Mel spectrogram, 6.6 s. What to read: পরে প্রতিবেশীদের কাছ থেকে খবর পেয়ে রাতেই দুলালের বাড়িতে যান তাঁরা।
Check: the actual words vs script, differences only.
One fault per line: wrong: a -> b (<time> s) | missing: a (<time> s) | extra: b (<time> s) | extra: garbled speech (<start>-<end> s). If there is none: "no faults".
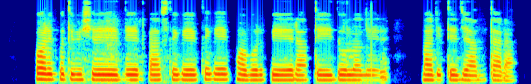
extra: থেকে (2.5 s)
